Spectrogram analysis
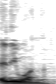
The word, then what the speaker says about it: e:Ny1: pour le moins malvenus il paraît que cela se prononce en réalité anyone le plus dur ici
